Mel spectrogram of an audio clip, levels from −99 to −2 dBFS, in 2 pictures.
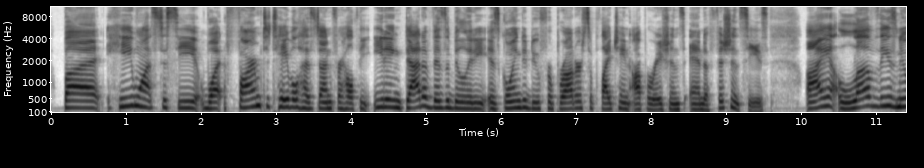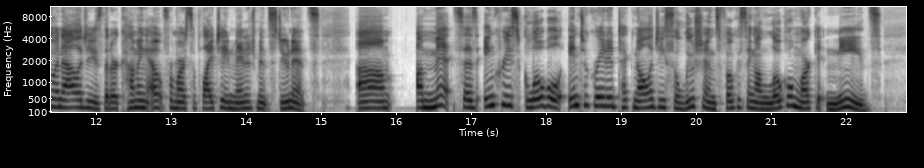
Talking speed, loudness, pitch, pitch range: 145 wpm, -13 LUFS, 210 Hz, 195-235 Hz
